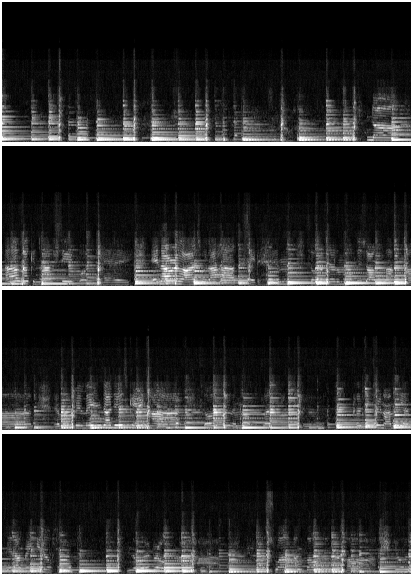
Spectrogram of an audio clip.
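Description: Ukulele strummed in a steady chord rhythm.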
